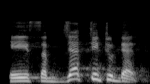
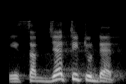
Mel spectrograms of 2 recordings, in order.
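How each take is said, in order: Both takes have the same delivery.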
